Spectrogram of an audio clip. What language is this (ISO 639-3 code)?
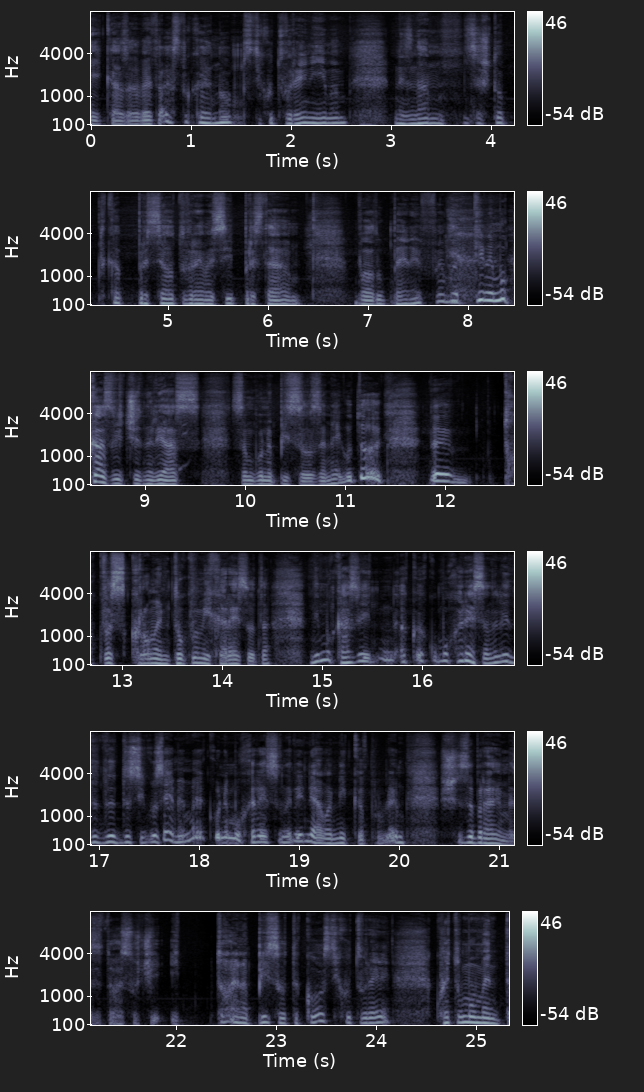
bul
